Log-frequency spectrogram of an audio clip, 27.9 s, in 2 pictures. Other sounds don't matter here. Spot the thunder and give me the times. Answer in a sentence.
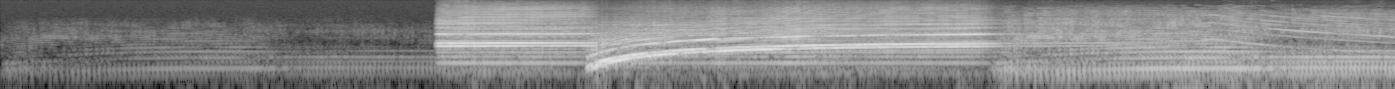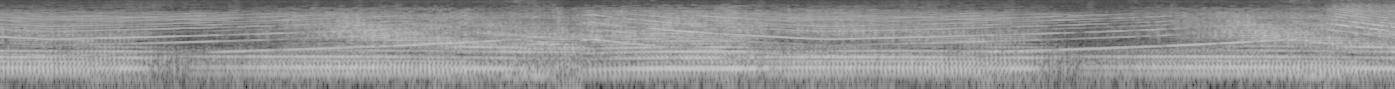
You can't hear the thunder here.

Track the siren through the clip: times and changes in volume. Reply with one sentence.
You can hear the siren from 4.3 to 27.8 s, getting quieter.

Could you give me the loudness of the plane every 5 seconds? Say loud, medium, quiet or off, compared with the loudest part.
quiet, quiet, loud, loud, loud, loud.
